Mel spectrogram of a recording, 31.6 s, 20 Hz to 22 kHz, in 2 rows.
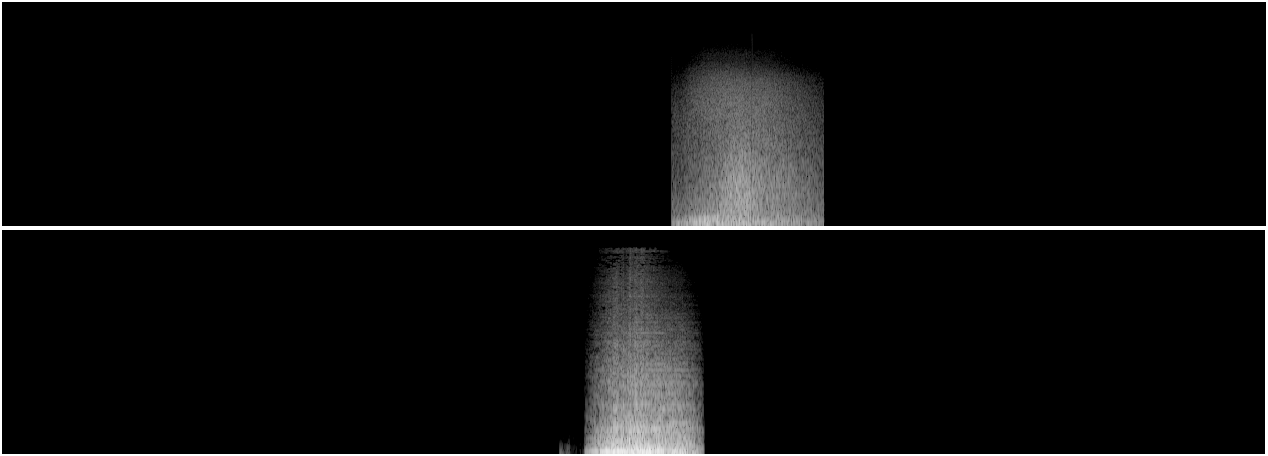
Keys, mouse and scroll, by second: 10.2 click, 12.7 scroll down 1, 14.3 click, 16.7 click, 24.6 ctrl+Num_Lock, 24.6 ctrl+scroll down 1, 24.6-25.6 typing, 25.1 ctrl+click, 25.5 ctrl+scroll down 1, 27.4 scroll down 1, 28.2 scroll up 1, 30.0 click.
